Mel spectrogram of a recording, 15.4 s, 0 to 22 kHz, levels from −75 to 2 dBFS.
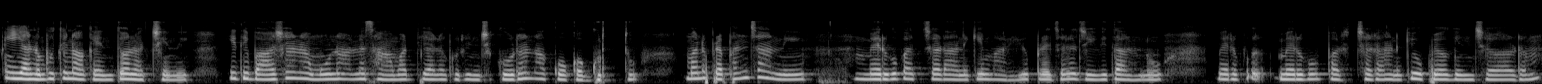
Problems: none marked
